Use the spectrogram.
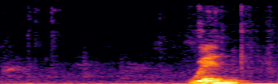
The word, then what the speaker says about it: wen: Wen and chur. Wen is spelled W-E-N, and chur is spelled C-H-I-H.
